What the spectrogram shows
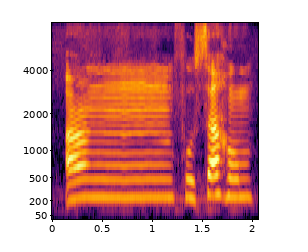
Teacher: ہم نے اس سے پیچھے والا جو نون ہے اس پہ اخفا کرنا ہے، کچھ دیر کے لیے رکنا ہے نون پر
